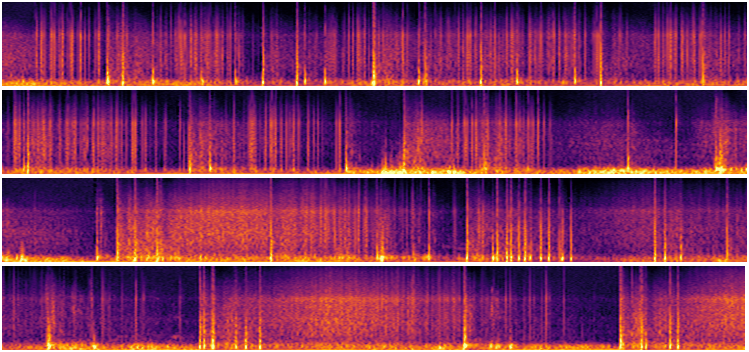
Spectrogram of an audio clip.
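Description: Fireworks display: a dense run of sharp pops and bangs from aerial effects going off, with heavier booms around eleven to fifteen seconds in and stretches of hissing crackle.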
